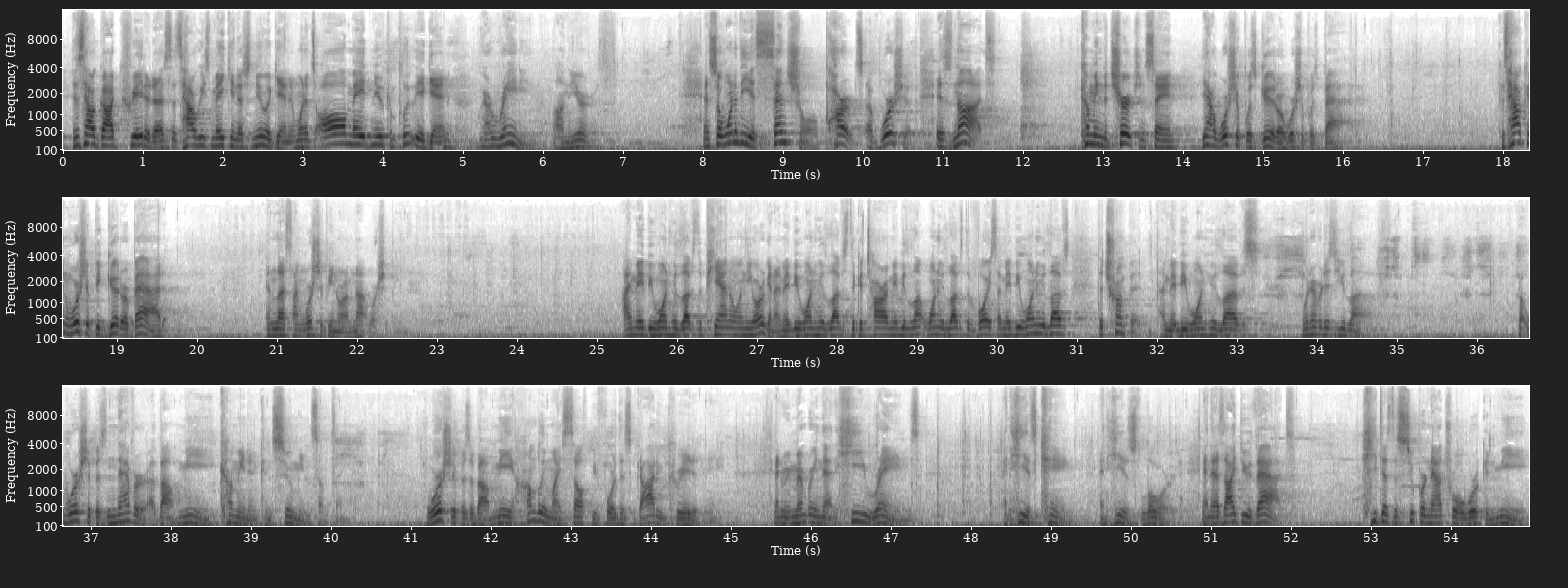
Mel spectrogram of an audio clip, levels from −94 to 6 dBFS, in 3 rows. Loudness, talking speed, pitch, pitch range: -23 LUFS, 175 wpm, 130 Hz, 105-150 Hz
